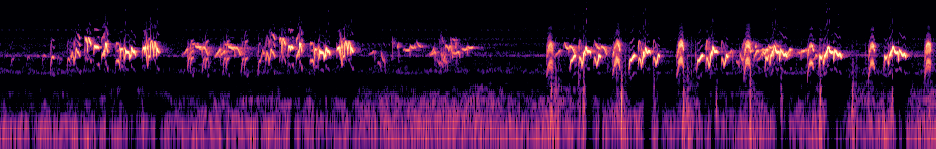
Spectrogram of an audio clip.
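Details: Sooty-headed bulbul lure calls, described as energetic and rival-pressing: two bouts of rapid, bubbly chirp phrases, the second longer and steadier, divided by a near-quiet pause.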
